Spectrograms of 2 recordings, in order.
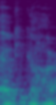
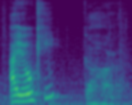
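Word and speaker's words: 青木ヶ原: Am I pronouncing it wrong? You're pronouncing it incorrectly. Okay, come and tell us how to pronounce it. Aoki. Gahara. Gahara. Aokigahara. Okay.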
